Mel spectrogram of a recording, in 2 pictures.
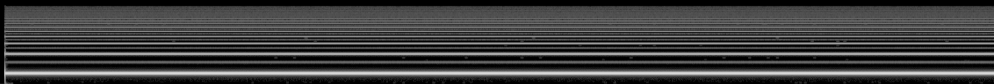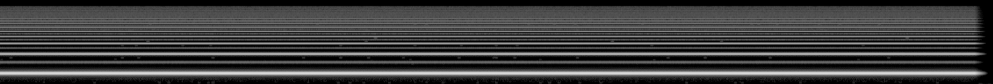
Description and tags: Mopho Dave Smith Instruments Basic Wave Sample - SQUARE C4
smith, basic, instruments, sample, wave, dave, mopho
